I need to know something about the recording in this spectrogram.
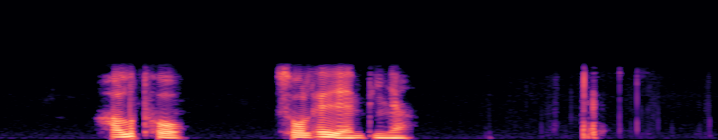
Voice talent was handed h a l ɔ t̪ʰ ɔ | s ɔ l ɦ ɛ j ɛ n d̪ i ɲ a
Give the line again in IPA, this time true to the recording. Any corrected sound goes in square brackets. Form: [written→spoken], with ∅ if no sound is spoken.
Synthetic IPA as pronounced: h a l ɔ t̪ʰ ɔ | s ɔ l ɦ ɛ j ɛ n [d̪→t̪] i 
